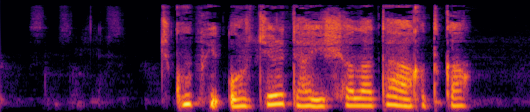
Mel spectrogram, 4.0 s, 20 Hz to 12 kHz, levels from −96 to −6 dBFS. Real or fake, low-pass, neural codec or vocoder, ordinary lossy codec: real; 9.9 kHz; none; AAC, 48 kbps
